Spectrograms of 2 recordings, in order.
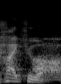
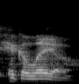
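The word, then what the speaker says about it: Hikuleo: But it's Hikaleo. Hikaleo. Yeah, Okay. trust me, the names are tough, But now I know how to say it, Hikaleo, Hikaleo.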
